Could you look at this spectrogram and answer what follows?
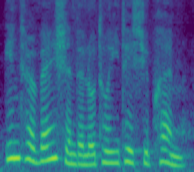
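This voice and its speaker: A woman playing an impassive, formal system announcer in an animated series. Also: medium pitch, brisk, noisy background, lightly acted. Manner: formal, impersonal. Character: impassive female system announcer, supreme authority.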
